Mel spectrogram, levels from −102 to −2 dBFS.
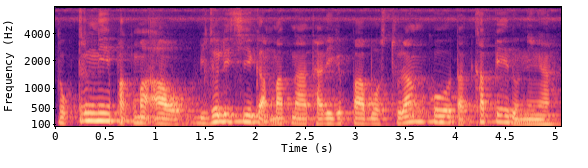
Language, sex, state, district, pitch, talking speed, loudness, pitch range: Garo, male, Meghalaya, West Garo Hills, 135 Hz, 85 wpm, -16 LUFS, 120-165 Hz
